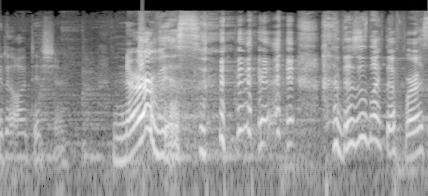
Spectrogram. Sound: laughs

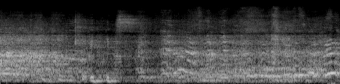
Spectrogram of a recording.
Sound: audience laughing

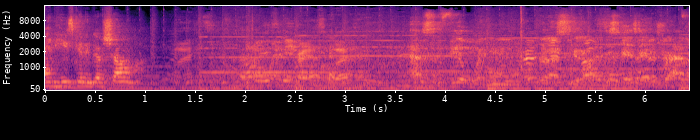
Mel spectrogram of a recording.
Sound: people chattering

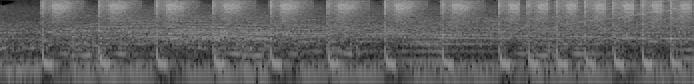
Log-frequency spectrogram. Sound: kids cheering

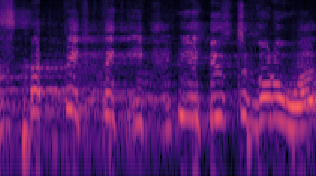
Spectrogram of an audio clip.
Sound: chuckling

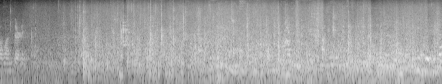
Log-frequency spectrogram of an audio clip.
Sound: background chatter

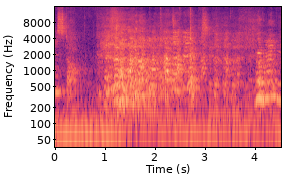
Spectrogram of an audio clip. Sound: laughter

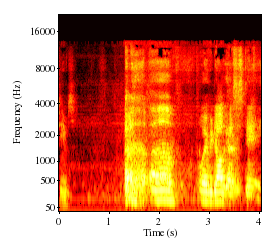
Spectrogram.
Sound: Bret coughs

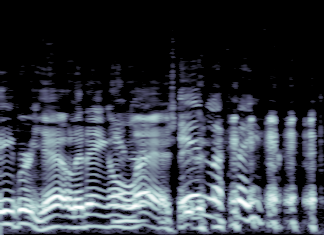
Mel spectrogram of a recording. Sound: laughs

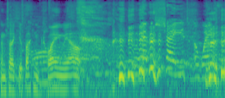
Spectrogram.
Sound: laughs

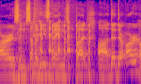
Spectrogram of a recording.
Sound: laughing

